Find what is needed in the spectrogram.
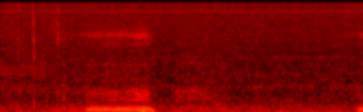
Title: Snoring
